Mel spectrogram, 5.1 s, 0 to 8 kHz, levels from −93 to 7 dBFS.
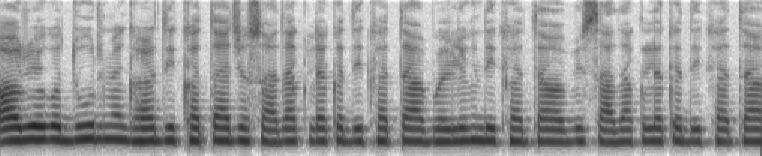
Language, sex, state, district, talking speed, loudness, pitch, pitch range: Bhojpuri, female, Uttar Pradesh, Gorakhpur, 270 wpm, -18 LUFS, 200 Hz, 195-205 Hz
